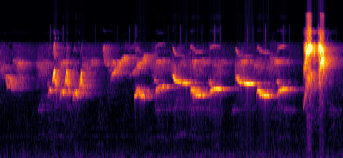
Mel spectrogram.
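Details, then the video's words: Series of repeated whistled phrases from an Orange-headed thrush, each a slurred two-note motif, ending in a loud harsh burst. "Masteran Suara Burung Anis Merah"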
